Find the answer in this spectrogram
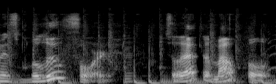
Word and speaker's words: Bluford: I think you pronounce his name Guion, Guion, G-U-I-O-N, and his last name is Bluford. So that's a mouthful. Guion Bluford.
